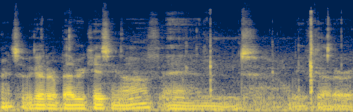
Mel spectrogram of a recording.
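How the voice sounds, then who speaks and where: Over noticeable background noise and audible room echo, a man speaks with a very deep, low pitch. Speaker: toy collector YouTuber. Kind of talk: unboxing video. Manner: casual, hesitant with fillers.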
